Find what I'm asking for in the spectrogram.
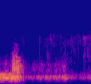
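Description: Low, hooting bird calls at a marsh, soft cooing tones that swell near the start and then carry on steadily, moderately loud, with no talking.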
